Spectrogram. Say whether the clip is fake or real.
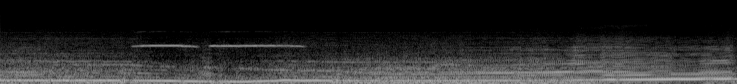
real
